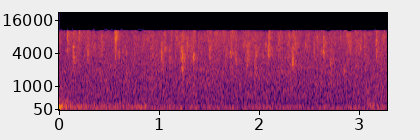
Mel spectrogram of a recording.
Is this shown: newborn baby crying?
no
